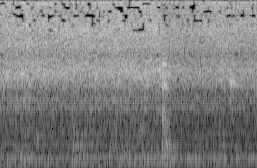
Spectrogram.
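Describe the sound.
Food toasting in a dry pan with no oil, giving a steady, even sizzling hiss with faint crackle throughout and no voices.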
